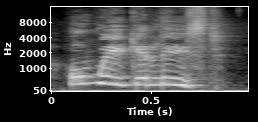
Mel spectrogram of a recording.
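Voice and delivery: put-on a boy trying to object; high young lad's voice; young Jim. Jim answering.

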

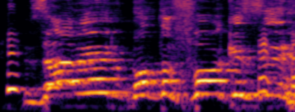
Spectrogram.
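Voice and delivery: very high, outraged outburst; irate cave woman. Acted. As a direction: scoff at them in an angry character voice. Fiona scoffs at the visitors.

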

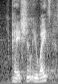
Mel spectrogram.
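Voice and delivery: usual speaking voice

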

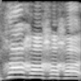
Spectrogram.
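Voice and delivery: high, mock classroom laughter; spoken ha-ha of jeering kids; imitating kids laughing. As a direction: put on a high group laugh. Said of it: "the kids are all laughing".

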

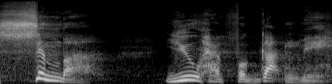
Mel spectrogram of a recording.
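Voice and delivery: slow, solemn booming-father voice; lion king father calling his son to account; Mufasa. Retold or imitated. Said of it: "his dad has that booming voice".

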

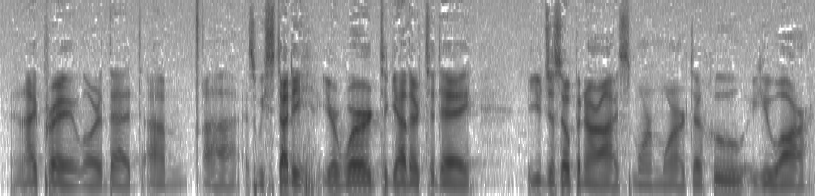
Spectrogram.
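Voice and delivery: low, quiet extemporaneous prayer; hushed pastor's prayer before preaching; spoken prayer. Real, not acted. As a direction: pray softly and low, with small hesitations. Leads an opening prayer.

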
